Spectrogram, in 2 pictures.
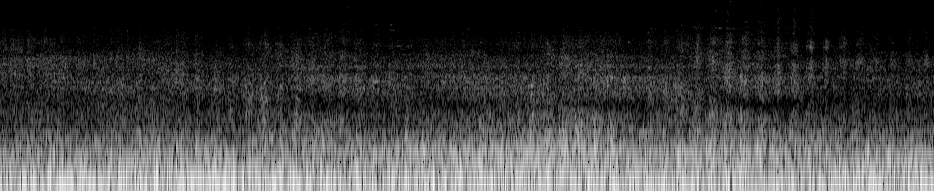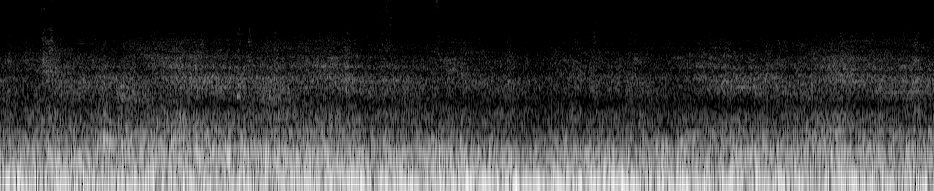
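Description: Florida East Coast freight train of double-stacked container well cars rolling past at close range, a steady low, continuous sound of wheels on rail that stays even in level throughout.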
